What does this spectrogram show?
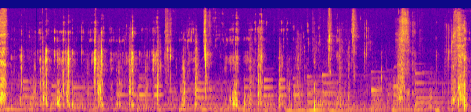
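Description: Close-miked chewing with crunchy bites of food, a crunch every second or so with the loudest ones near the end, over light background music.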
